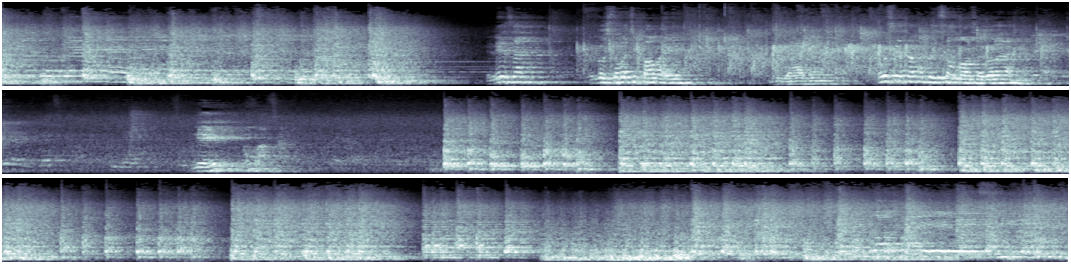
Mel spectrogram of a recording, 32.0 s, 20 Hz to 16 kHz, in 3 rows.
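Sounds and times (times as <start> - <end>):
percussion ensemble drumming: 0.0 - 11.3, 15.0 - 32.0.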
